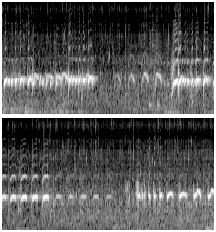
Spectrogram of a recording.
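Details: Zebra dove of local stock, a strong singer, used to train and stimulate caged doves: quick rolling coos followed by evenly spaced soft staccato notes that slow and fade, then another brisk burst near the end.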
